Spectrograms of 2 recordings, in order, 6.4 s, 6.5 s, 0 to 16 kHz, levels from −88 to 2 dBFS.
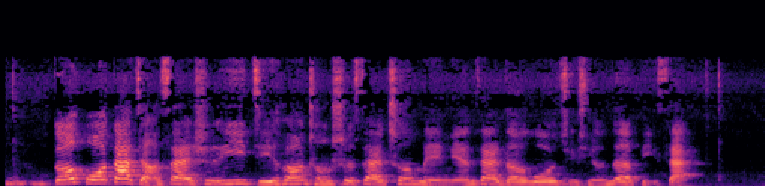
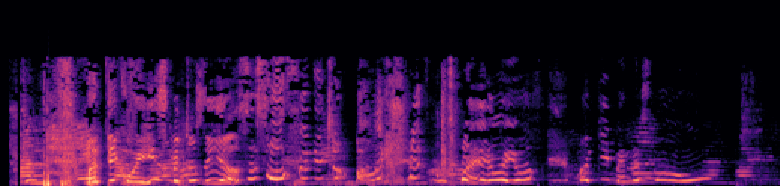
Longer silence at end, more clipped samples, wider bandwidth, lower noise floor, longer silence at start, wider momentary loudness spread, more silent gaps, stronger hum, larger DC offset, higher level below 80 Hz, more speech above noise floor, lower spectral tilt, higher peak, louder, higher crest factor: first, 0.6 s vs 0.25 s; neither; about the same, 11.5 kHz vs 11.5 kHz; first, -56 dBFS vs -47 dBFS; about the same, 0.05 s vs 0.1 s; about the same, 12 LU vs 12 LU; neither; neither; neither; second, -72 dBFS vs -56 dBFS; first, 31 dB vs 26 dB; second, -2.5 dB/octave vs -4 dB/octave; second, -4 dBFS vs 0 dBFS; second, -24 LUFS vs -21 LUFS; about the same, 22 dB vs 22 dB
